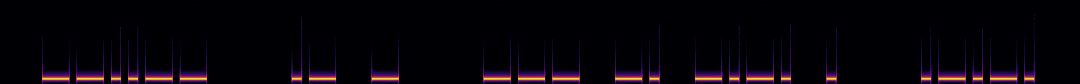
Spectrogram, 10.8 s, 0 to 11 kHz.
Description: Morse code, heard as a keyed tone, about 14 wpm, spaced as for 12 wpm, 700 Hz. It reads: , AT ONCE <AR>
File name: Morsekurs / Witze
